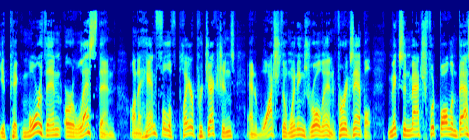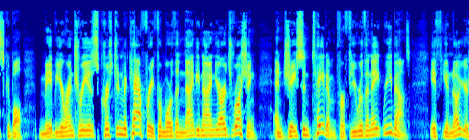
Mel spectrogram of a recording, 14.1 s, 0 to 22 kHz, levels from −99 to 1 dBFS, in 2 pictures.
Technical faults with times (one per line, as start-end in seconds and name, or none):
none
